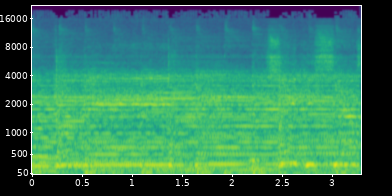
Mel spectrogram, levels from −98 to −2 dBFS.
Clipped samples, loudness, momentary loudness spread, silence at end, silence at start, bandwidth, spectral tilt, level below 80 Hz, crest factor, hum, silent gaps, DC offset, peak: under 0.1%; -11 LUFS; 2 LU; 0 s; 0 s; 18.5 kHz; -4.5 dB/octave; -28 dBFS; 12 dB; none; none; 2%; 0 dBFS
